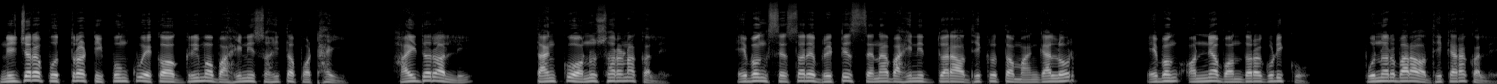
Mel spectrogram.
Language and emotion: Odia, neutral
